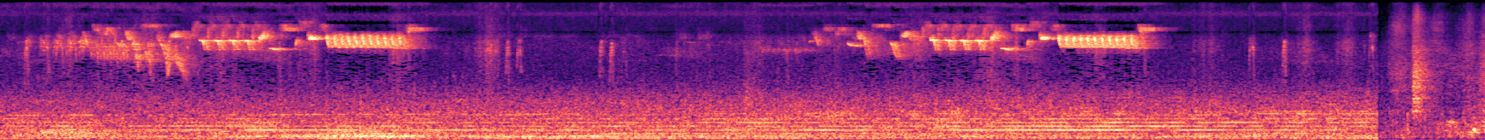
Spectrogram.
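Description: A songbird sings two long, high phrases several seconds apart, each ending in a rapid trill, over a steady low hum. The sound cuts off abruptly near the end.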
